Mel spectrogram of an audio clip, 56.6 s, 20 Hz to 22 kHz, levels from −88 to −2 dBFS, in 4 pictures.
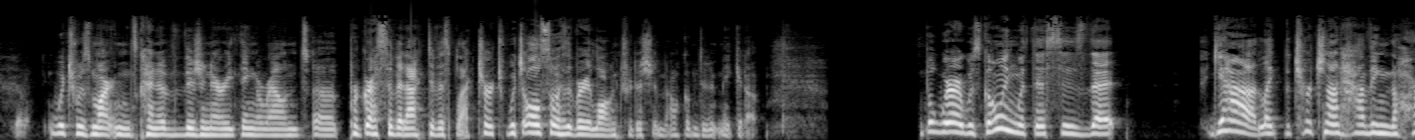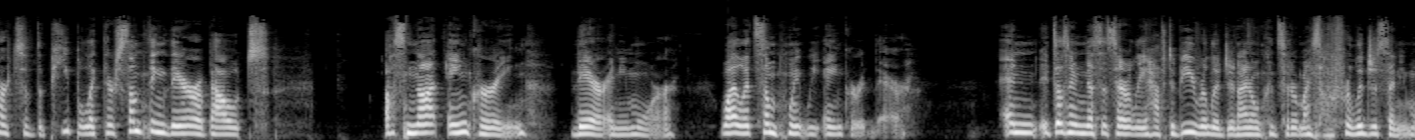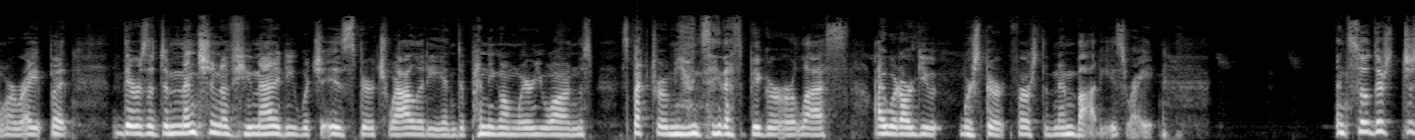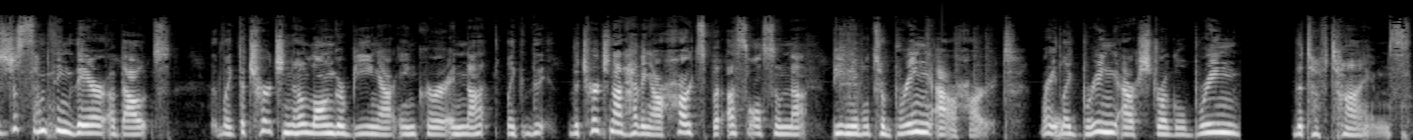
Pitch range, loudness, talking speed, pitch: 185-225 Hz, -16 LUFS, 170 wpm, 205 Hz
